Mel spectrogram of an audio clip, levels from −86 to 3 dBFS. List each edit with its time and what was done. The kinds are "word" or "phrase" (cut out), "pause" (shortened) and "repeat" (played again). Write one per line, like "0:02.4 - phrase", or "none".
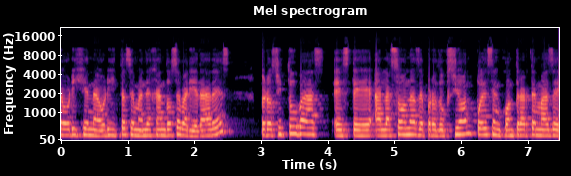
0:04.0 - pause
